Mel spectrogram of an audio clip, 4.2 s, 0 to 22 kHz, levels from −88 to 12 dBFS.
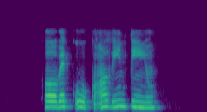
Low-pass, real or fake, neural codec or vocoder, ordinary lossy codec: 7.2 kHz; real; none; Opus, 32 kbps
